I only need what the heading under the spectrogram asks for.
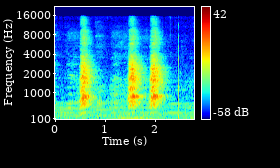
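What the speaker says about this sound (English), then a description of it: "And the dog's singing with her." A pet dog howls and yips along with a woman singing in the background, three drawn-out howling bursts rising and fading under a voice talking nearby.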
